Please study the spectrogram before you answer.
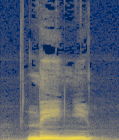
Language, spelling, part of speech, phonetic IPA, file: Ukrainian, нині, adverb, [ˈnɪnʲi], Uk-нині.ogg
- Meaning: 1. now, at the moment 2. nowadays, at present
